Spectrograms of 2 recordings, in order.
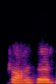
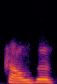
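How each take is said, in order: First: ट्राउजर्स said with a rounded "o": tro-zers; ट्राउजर्स as tro-zers, an open rounded vowel in place of "ow"; ट्राउजर्स with a rounded "aw" vowel: traw-zers; accented pronunciation. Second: ट्राउजर्स said the standard way, with an "ow" sound: trow-zers; ट्राउजर्स spoken cleanly, "ow" as in "how"; ट्राउजर्स with an "ow" diphthong, like trow-zers; standard pronunciation. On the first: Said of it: "तो ये accent हो जाता है". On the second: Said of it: "जैसे". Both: Shown as a demonstration.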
